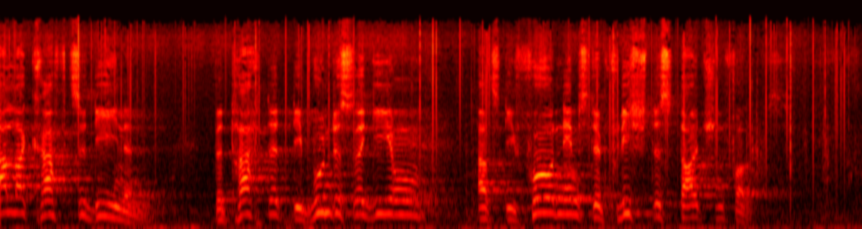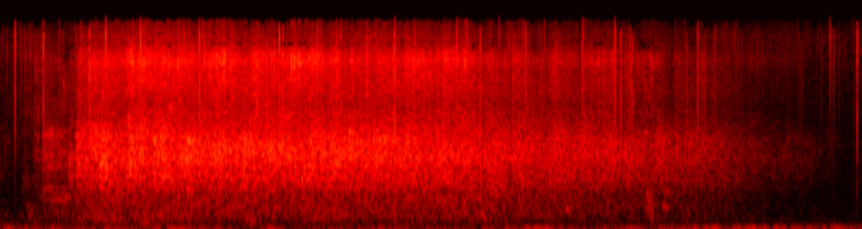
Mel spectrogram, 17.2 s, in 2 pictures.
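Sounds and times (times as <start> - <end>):
speech: 0.0 - 7.8
applause in parliament from the democratic parties: 8.9 - 16.8.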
